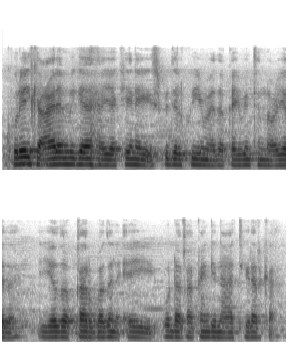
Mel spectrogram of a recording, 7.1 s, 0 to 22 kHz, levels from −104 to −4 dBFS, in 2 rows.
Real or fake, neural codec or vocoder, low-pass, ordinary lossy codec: real; none; 7.2 kHz; none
